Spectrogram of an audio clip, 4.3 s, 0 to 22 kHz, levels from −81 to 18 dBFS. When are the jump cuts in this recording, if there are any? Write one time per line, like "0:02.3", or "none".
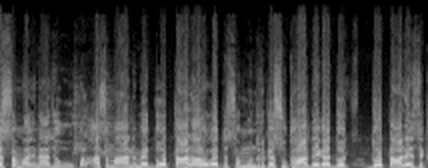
none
